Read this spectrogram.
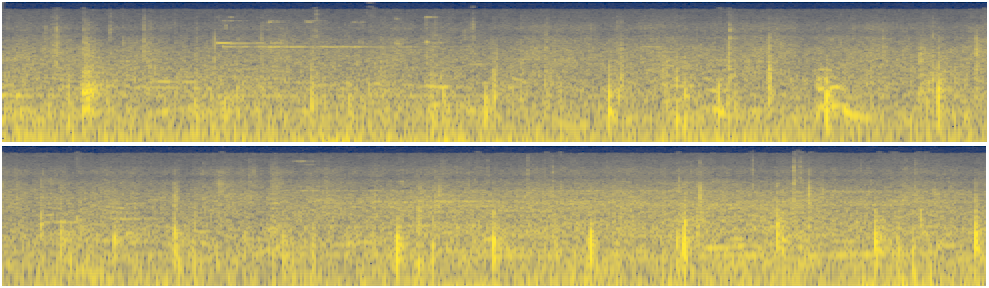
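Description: Footsteps tap on a pavement outdoors.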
